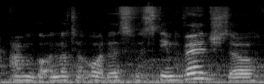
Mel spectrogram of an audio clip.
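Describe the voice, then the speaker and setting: A woman's voice: lowish voice, fairly quick, noisy background. A woman with a Jamaican accent, casually talking through her cooking steps in a home kitchen. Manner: chatty, talks herself through each step. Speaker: home cook vlogger. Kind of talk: casual cooking vlog talk. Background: clatter of dishes and cutlery.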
